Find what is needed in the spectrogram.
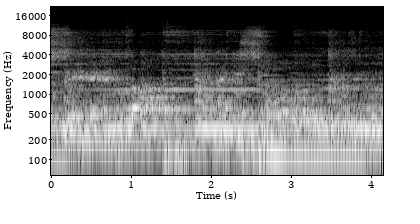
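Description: Live church worship team of several singers with a band, singing a slow praise song in sustained, held phrases.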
